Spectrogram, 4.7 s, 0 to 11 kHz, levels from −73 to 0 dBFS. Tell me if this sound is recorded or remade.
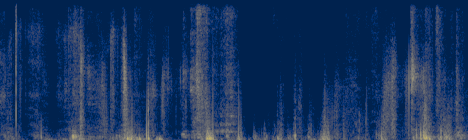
recorded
